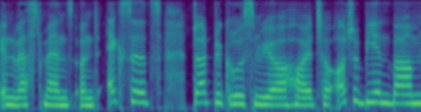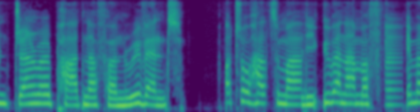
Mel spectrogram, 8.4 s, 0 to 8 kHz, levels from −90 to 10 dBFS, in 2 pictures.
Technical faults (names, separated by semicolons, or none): repeated packet loss (robotic sound)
